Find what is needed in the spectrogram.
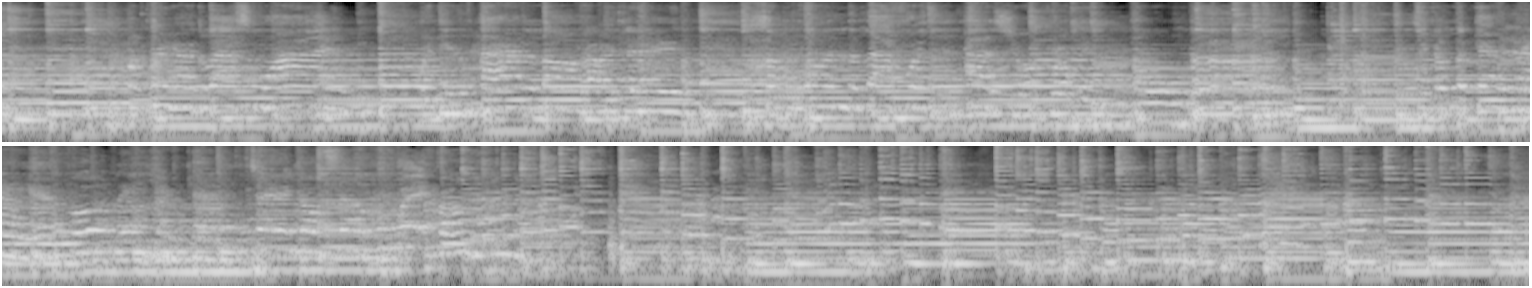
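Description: Two acoustic guitars playing together in an instrumental passage, with quick picked notes growing denser after about twenty seconds.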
